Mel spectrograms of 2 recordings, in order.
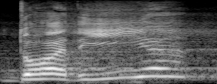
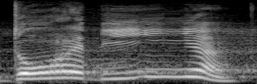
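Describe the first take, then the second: First: The name is said in an emotional, changed tone. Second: The name is said in an emotional, changed tone.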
